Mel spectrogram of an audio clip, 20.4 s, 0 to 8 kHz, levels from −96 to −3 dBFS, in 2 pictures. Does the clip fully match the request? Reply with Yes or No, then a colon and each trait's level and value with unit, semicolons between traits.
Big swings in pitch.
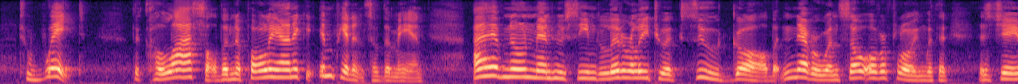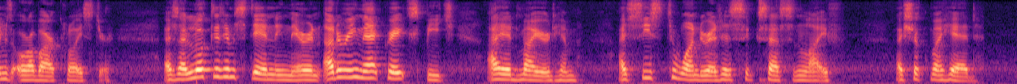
Yes: wide, 6.6 semitones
